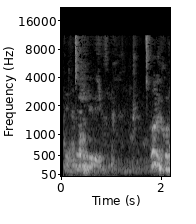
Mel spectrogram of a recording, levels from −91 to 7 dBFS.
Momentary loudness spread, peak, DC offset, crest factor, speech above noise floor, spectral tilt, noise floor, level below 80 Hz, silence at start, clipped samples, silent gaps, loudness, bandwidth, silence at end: 22 LU; -12 dBFS; under 0.1%; 18 dB; 23 dB; -6 dB/octave; -50 dBFS; -64 dBFS; 0.05 s; under 0.1%; none; -30 LUFS; 11.5 kHz; 0 s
